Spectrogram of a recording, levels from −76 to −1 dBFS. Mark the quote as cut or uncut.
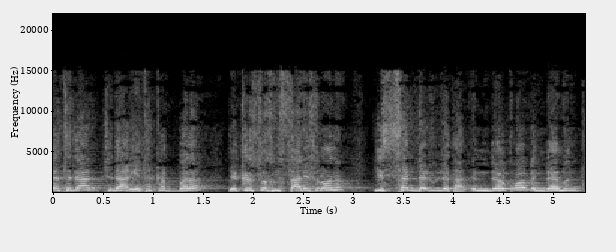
uncut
